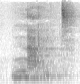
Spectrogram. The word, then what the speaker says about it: night: Por ejemplo, la palabra night.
